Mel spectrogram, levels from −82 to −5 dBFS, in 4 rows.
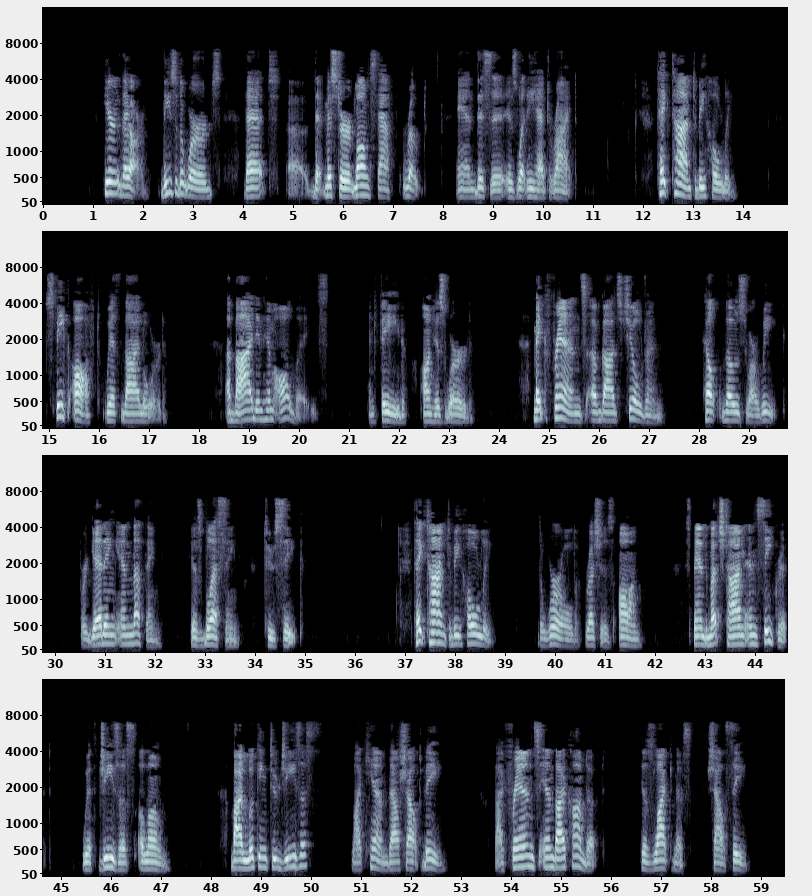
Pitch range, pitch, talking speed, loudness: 140-170 Hz, 155 Hz, 95 wpm, -21 LUFS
